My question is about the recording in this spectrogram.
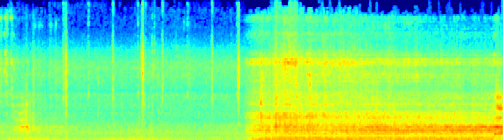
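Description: Car running down the road, heard from inside the cabin as a low rumble of engine and tyres. About halfway through it suddenly gets much louder and stays loud as a steady rushing noise.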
